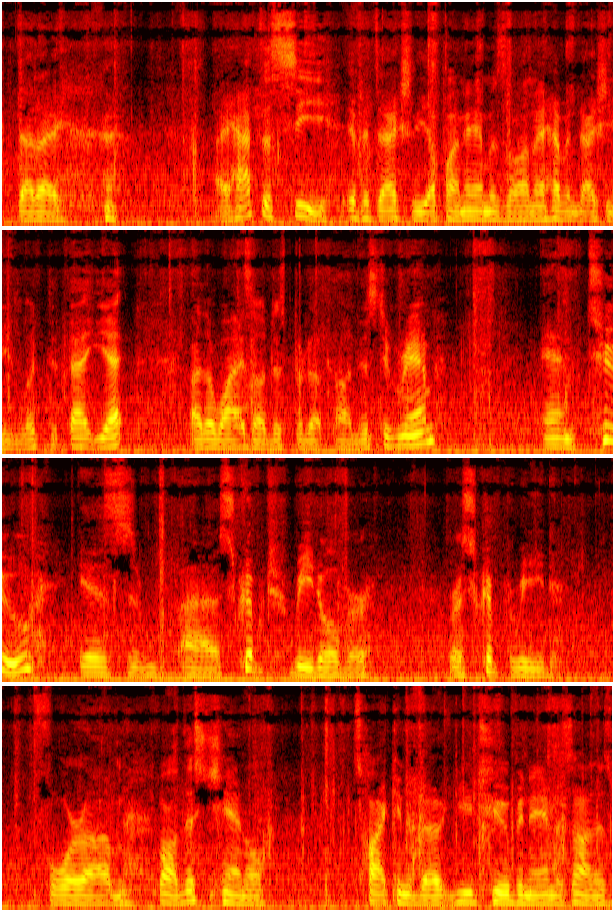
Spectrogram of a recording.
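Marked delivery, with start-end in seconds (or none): none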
